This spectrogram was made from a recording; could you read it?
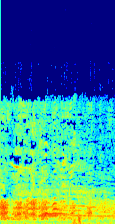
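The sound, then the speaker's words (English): A pack of sled dogs in Nunavik barks and yelps all at once, a dense, continuous chorus of overlapping yaps with one sharper bark standing out near the end, loud, with no voices. “Paulusi and others have fought to revive the dog sledding tradition that was almost wiped out.”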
